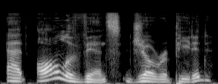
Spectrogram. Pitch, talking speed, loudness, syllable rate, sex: 150 Hz, 135 wpm, -16 LUFS, 4.2 syllables/s, male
